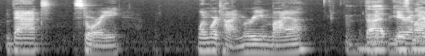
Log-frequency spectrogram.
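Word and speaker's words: Mariemaia: But the villain of that story, one more time, Marie Maya. That is my Miramaya? recollection of the pronunciation. Miramaya? My recollection is Marimea. Marimea. But I think that's the dub pronunciation for all intents and purposes.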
